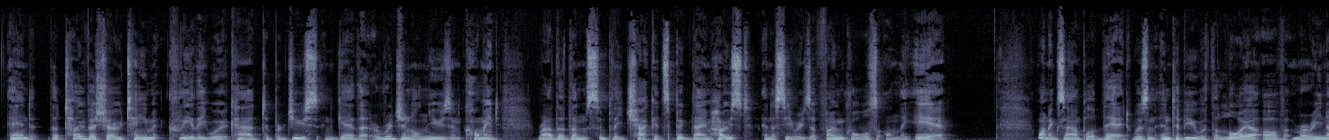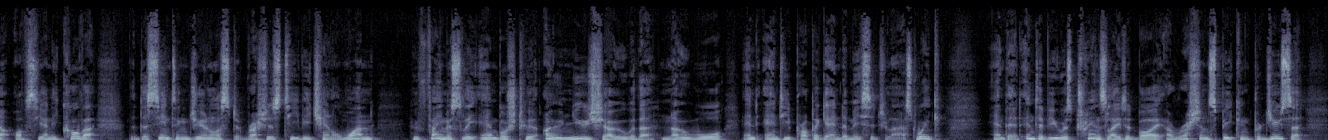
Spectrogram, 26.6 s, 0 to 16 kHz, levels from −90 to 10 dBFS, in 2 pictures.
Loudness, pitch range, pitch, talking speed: -27 LUFS, 120-155 Hz, 135 Hz, 185 wpm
